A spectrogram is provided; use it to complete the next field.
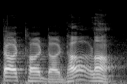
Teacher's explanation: ट ठ ड ढ ण इनका उच्चारण जो है वो मूर्धा नामक स्थान से होता है, तालु से पीछे का जो स्थान है उसे मूर्धा कहा जाता है।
